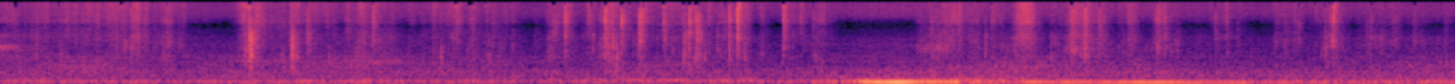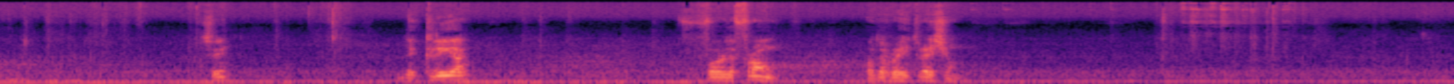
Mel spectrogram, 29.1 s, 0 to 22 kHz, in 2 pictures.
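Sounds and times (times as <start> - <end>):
plastic bag and paper crinkling: 0.0 - 8.3, 9.2 - 18.3, 26.1 - 28.4.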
